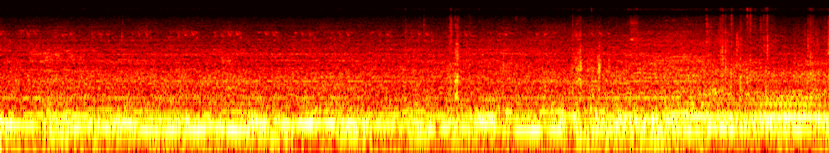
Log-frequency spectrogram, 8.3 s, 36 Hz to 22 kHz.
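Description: The 2.2-litre four-cylinder engine of a 1996 Toyota Camry idling steadily, with a few light clicks partway through.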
